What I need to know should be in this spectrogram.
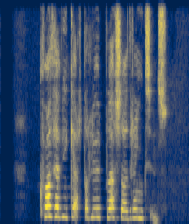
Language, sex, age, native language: Icelandic, male, 12, Icelandic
